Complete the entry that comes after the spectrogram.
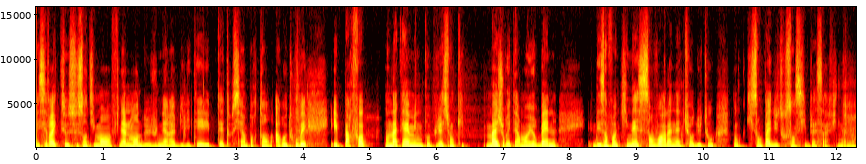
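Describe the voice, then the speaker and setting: A somewhat breathy woman at a very fast pace, fairly even in intonation, on a very clean recording with a silent background. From France, Brittany. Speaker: podcast host. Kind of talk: interview.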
